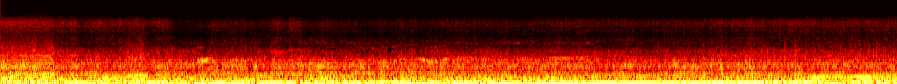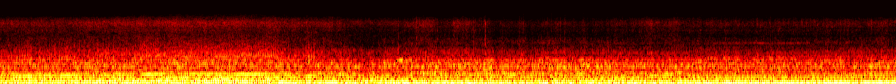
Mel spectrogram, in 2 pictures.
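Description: A race car engine roars loudly from inside the car, rising and falling in pitch as it speeds up and slows down.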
